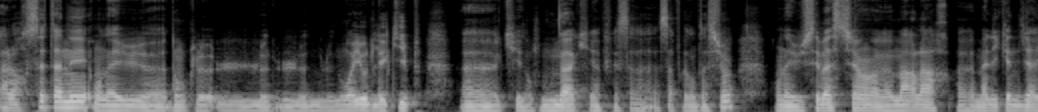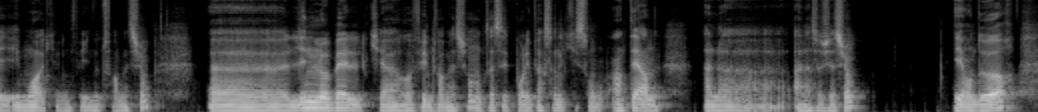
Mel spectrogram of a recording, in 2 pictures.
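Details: Adult woman who stutters, a doctoral candidate in speech-language sciences; stuttering.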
